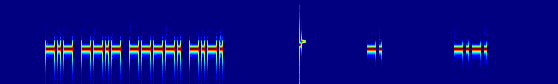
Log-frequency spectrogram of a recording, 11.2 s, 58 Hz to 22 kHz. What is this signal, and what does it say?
Morse code, heard as a keyed tone, about 20 wpm, spaced as for 12 wpm, 700 Hz. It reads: KQ9C NC
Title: USA Call Signs - 4 Characters - 8x Character Spacing - 20wpm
